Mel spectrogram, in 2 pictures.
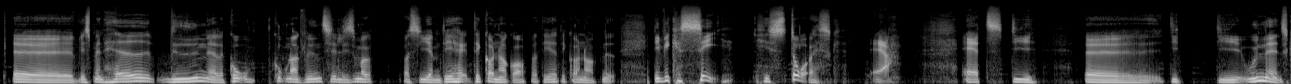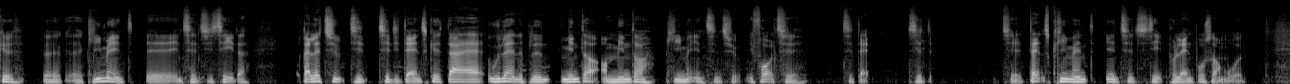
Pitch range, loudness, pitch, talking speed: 105-125 Hz, -21 LUFS, 115 Hz, 155 wpm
